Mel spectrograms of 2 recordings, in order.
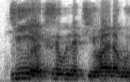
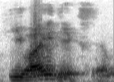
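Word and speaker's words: dy/dx: 그냥 그대로 읽으면 되는데 dx dy라고 읽으면 안 돼. 어, 알겠지? 난 분명히 얘기했어. 전 위에서 밑으로 있는 거예요. dy dx라고 있습니다.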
